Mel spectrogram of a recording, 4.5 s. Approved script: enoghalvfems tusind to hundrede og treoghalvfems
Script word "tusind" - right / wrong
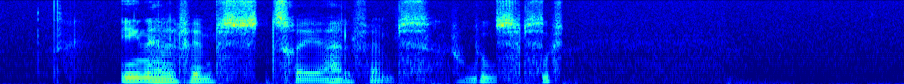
wrong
